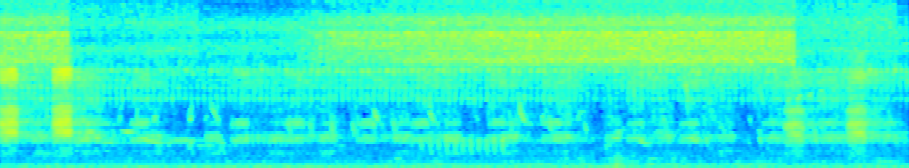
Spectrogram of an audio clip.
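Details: Male crickets stridulating with their elytra to attract or court females or repel rivals; a sustained shrill, high trill with soft twittering chirps of other callers scattered through it.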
